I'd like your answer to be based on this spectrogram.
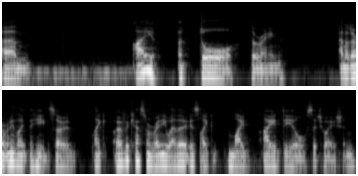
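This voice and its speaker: Slow-paced with a British accent, a man speaks in a very deep, low pitch with ordinary pitch variation in a very clean recording with a silent background. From England. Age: 20s. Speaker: gaming streamer. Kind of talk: casual chat. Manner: casual, many fillers and restarts.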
